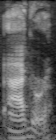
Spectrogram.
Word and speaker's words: agora: idea of an Agora well it's pronounced agura agura I'm sorry yeah I don't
